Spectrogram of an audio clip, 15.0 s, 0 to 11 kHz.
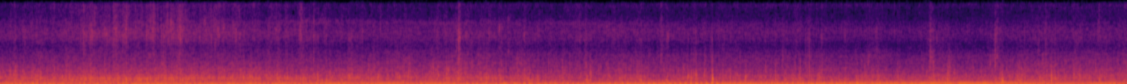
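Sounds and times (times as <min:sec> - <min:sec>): gravel crackling under tyres: 0:00.0 - 0:15.0
van engine drone: 0:00.0 - 0:15.0.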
